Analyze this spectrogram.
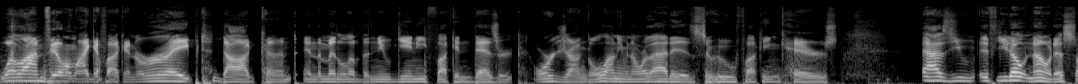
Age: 20-39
